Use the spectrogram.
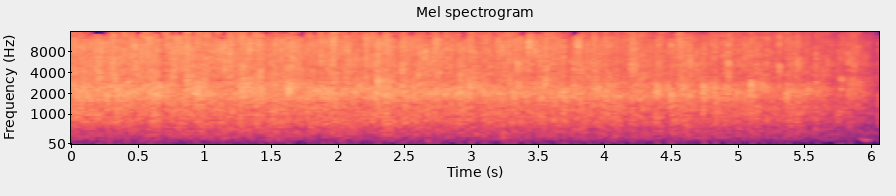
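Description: Steady, dense applause from an audience, many hands clapping at once in a continuous loud wash that holds throughout and eases slightly at the very end.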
